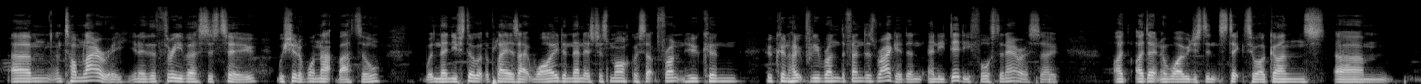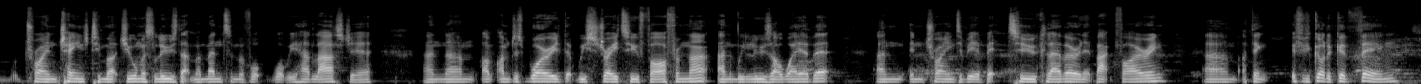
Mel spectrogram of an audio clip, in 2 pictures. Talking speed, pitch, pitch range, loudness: 250 wpm, 130 Hz, 120-140 Hz, -19 LUFS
